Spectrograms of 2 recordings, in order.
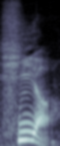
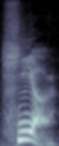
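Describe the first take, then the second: The two takes are said the same way.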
